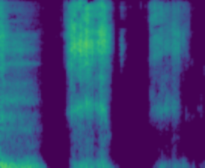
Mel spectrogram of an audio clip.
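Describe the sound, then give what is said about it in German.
Three crisp crunching bursts of someone biting and chewing crunchy food, each lasting about half a second with short pauses between, loud and dry with no talking. “Richtig wie so eine Hanuta-Werbung. Nee, also besser, besser. Der neue Hanuta Crunch.”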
